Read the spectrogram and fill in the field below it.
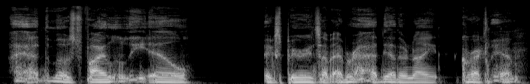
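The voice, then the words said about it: Hoarse, strained, nearly lost voice. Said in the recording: “I've lost my voice from throwing up”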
